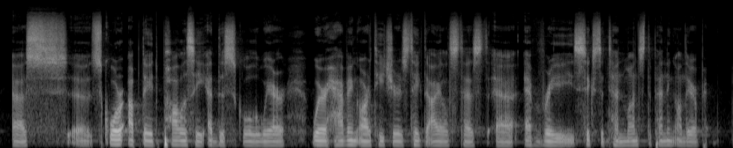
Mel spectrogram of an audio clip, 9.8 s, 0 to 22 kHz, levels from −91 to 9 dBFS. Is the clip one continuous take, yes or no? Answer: yes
